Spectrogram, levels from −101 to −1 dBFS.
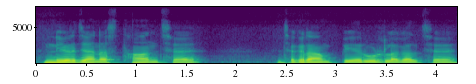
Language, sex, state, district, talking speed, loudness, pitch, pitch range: Hindi, male, Bihar, Begusarai, 115 wpm, -18 LUFS, 130 Hz, 130-140 Hz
